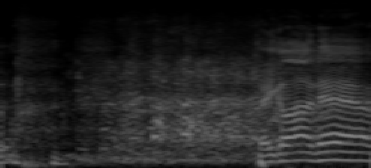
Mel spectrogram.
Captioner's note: crowd laughs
